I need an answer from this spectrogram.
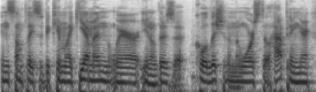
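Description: A man's voice: deep voice, level tone, brisk, vocal fry, fairly bright tone. A man from Egypt co-hosting a live radio talk show in a studio, explaining events hesitantly with many fillers and restarts.

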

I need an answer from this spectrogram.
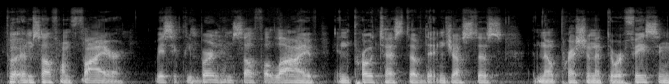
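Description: A man's voice: sits low, a bit bright. A man from Egypt co-hosting a live radio talk show in a studio, explaining events hesitantly with many fillers and restarts.

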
